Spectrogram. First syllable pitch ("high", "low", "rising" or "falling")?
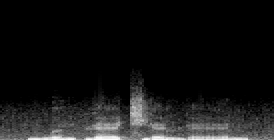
rising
